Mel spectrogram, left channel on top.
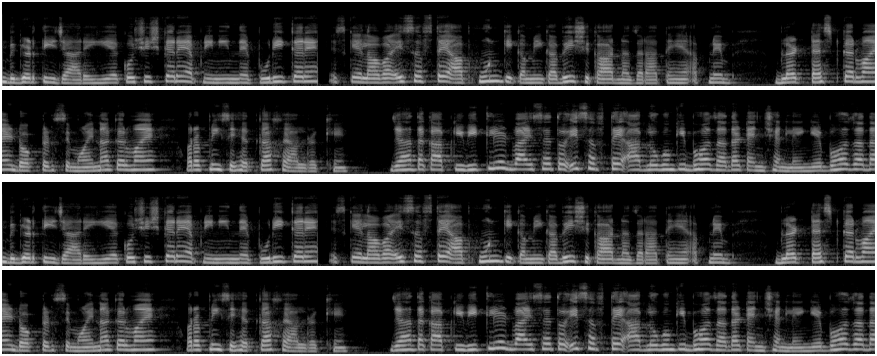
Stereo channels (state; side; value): identical; both; correlation 1.00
